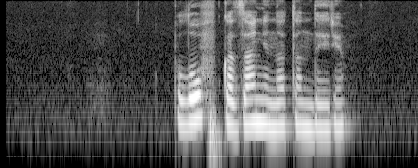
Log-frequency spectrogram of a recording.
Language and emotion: Russian, neutral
